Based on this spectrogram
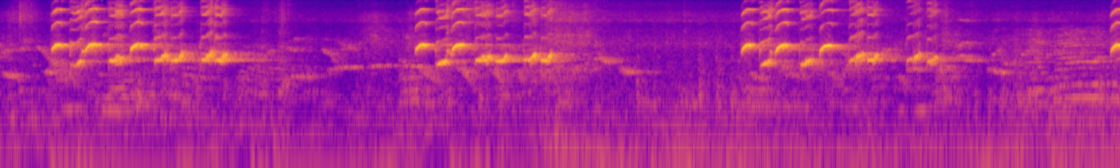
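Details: Orange-headed thrush, or anis merah, singing in a tutor recording used to train birds: three rich bursts of varied whistles and chattering notes, spaced a few seconds apart, with short pauses between them.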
